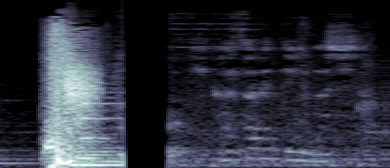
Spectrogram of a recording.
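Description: A single loud whack about a third of a second in, lasting about half a second and cutting off abruptly. Faint room sound follows.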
